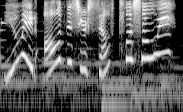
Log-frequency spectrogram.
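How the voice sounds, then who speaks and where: A tiny female fairy squeaks in an extremely high, childlike voice that swings about excitably. Clear music plays behind this game dialogue. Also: moderate pace. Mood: surprised, questioning. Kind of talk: scripted video game voice acting.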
